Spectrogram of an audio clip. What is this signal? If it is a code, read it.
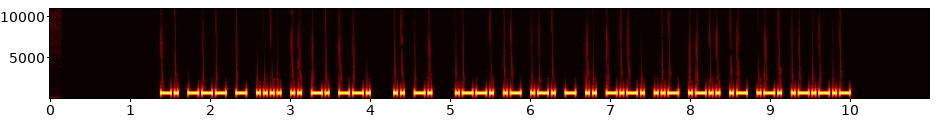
Morse code, heard as a keyed tone, about 28 wpm, 700 Hz. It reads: NOTHING IN PARTICULAR.
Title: Sentences from Top 1000 Words - Review Part 4 - 28wpm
